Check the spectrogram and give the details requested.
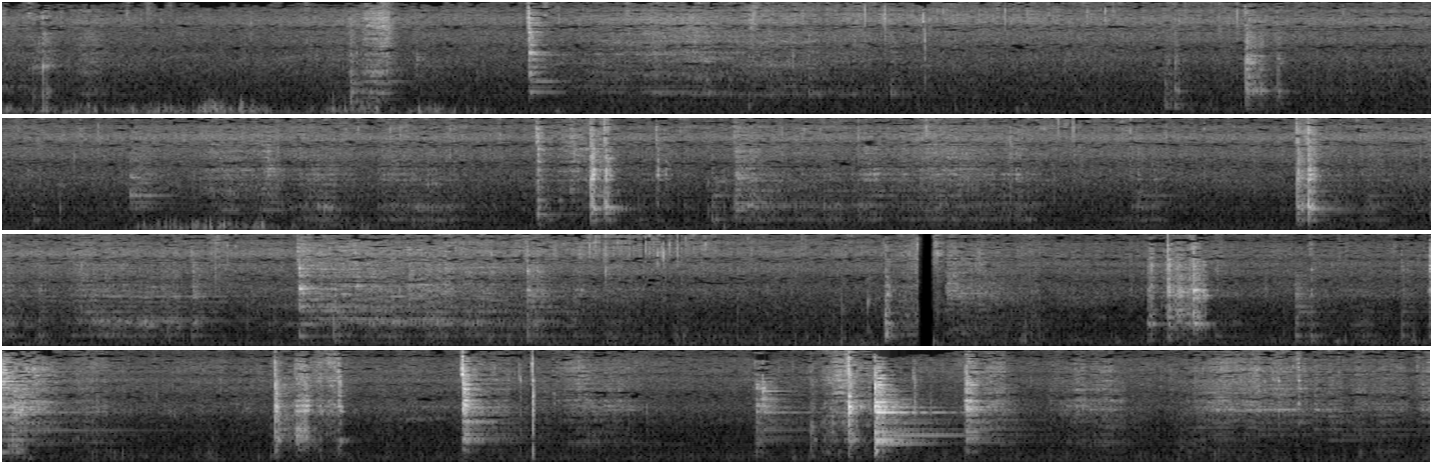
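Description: Egg lollipops sizzling in oil on a large flat iron griddle, with a metal spatula scraping and clicking against the griddle as they are lifted off and set onto a steel plate.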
